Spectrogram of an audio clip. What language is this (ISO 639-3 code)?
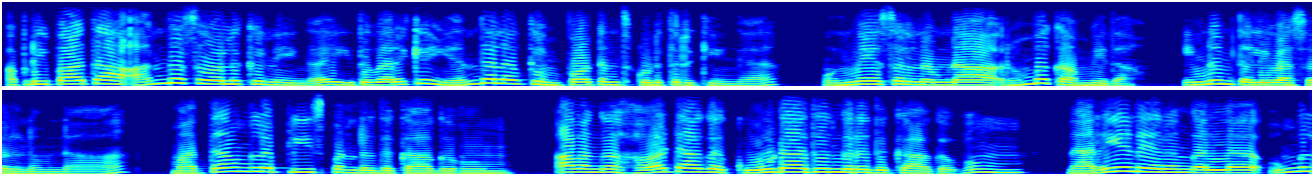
tam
